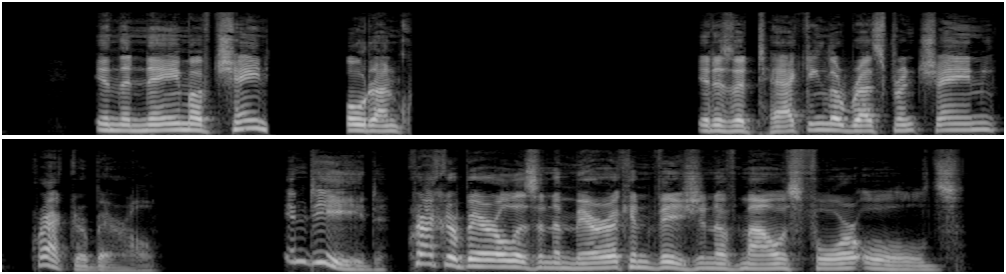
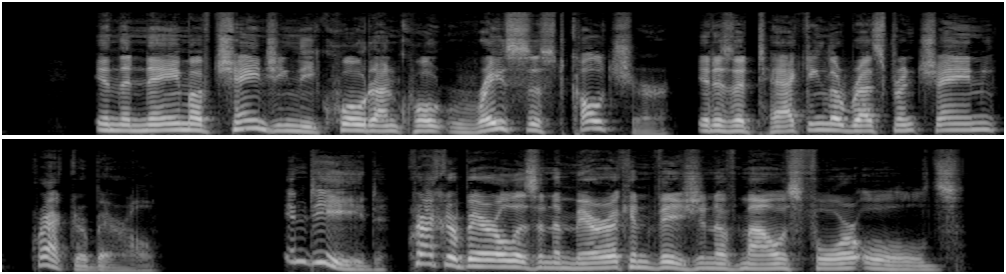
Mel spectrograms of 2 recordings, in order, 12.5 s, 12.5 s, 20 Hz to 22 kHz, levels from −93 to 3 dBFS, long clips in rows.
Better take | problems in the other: second | audio cutting out; at 1.5 s and at 2.5 s for 1.5 s

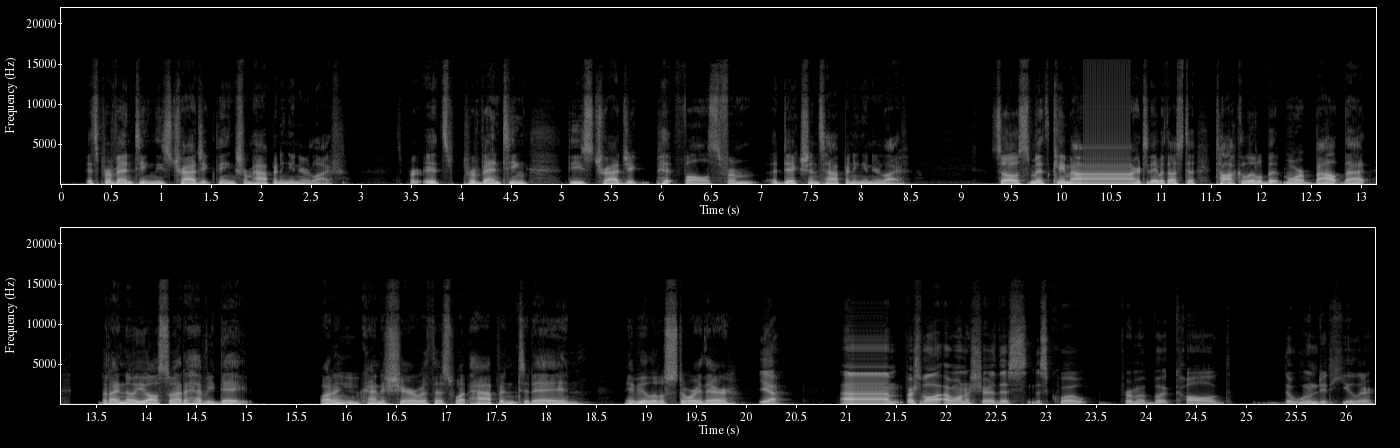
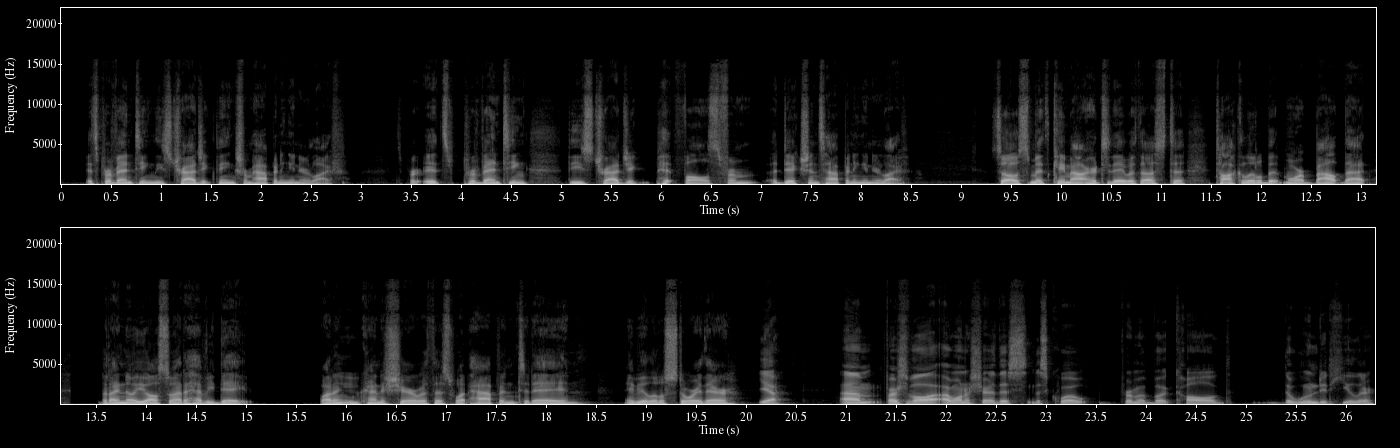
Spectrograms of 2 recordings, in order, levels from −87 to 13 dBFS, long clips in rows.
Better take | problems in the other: second | audio freezing; at 10 s and at 21 s

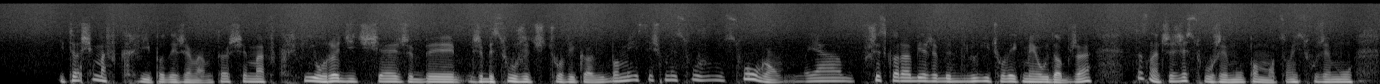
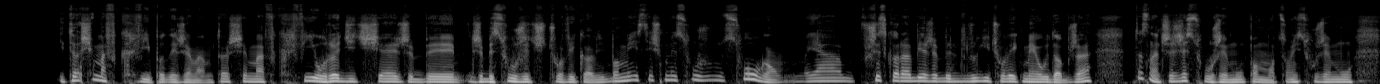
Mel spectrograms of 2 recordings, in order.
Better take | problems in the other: second | hiss; loud; throughout; 3 dB below the speech

